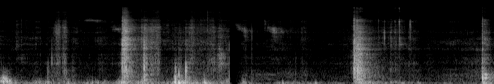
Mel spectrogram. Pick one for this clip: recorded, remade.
remade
